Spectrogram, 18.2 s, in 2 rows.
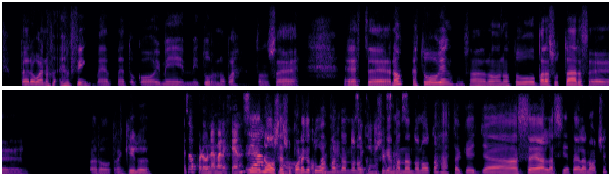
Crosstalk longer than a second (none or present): present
